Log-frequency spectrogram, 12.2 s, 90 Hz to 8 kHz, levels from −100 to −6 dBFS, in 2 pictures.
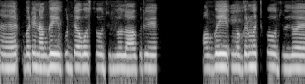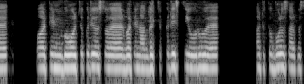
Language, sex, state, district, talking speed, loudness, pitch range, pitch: Rajasthani, female, Rajasthan, Churu, 170 wpm, -26 LUFS, 210-225 Hz, 215 Hz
